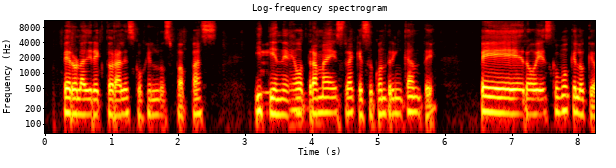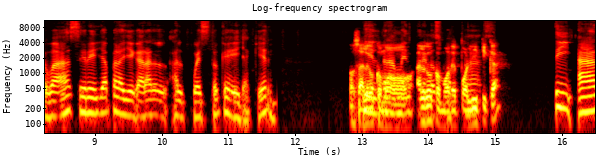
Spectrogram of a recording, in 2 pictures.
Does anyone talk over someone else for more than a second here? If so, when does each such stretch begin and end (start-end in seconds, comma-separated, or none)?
13.0-15.0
